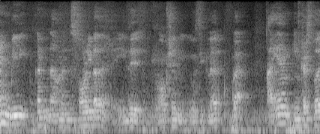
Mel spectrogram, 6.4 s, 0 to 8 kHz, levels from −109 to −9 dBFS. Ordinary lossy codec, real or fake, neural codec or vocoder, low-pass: none; real; none; none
